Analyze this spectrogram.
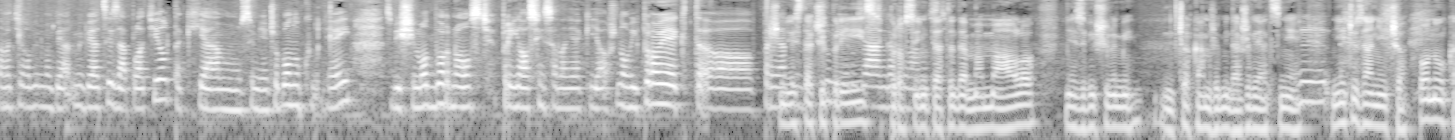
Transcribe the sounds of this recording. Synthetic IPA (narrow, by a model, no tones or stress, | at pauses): aʋacɛlabimaʋmiʋɪat͡sɛjzaplacilt̪aɡjamusiːmɲɪɛt͡ʃɔpɔnuːknṵɟɦɛjz̥ʋiːʃimɔd̪bɔɾnɔscpɾiɦlaːsiːmsanaɲɛakiːɟalʃnɔʋiːpɾɔjɛkt̪pɾiɲɛst̪at͡ʃipɾiːscŋpɾɔsimcat̪ɛd̪amaːmaːlɔ | ɲɛzʋiːʃilmit͡ʃakaːmʒɛmid̪aʒʋɪad͡zɲɪɛɲɪɛt͡ʃɔzaɲɪɛt͡ʃɔpɔnuːka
